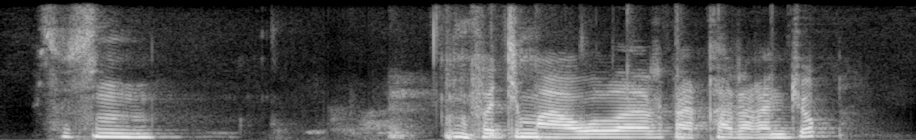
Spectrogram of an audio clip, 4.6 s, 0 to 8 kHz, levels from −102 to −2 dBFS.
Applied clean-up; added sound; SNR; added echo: neural mask model Resemble Enhance denoiser.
